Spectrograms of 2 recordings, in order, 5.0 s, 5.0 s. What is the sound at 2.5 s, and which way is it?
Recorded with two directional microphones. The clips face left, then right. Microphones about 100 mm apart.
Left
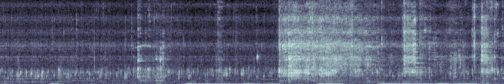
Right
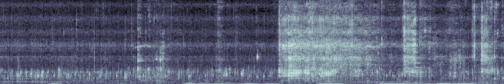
Water, 20° right (ahead or behind).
